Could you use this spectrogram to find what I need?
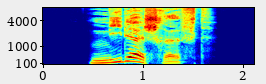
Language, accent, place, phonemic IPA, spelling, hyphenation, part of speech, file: German, Germany, Berlin, /ˈniːdɐˌʃʁɪft/, Niederschrift, Nie‧der‧schrift, noun, De-Niederschrift.ogg
- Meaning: minute, written record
